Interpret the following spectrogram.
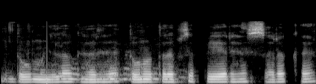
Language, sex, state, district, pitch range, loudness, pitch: Hindi, male, Bihar, Muzaffarpur, 115-125 Hz, -15 LUFS, 120 Hz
